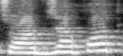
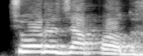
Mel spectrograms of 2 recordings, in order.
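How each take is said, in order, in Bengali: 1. প্রথম সিলেবলে একটি খোলা 'a' স্বরধ্বনি আছে। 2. প্রথম সিলেবলে একটি 'o' স্বরধ্বনি আছে। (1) "আমরা এটার উচ্চারণ করি চর্যাপদ" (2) "আসলে উচ্চারণটা কি হবে, চোরজাপদ হবে"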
